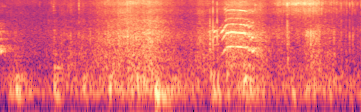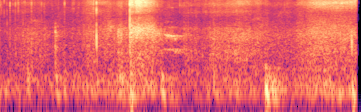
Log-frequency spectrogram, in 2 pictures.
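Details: Female domestic cat, seven years old, giving a single brief, tonal, nasal whine, a 'kyuun' cry, amid low rustling and faint household noise.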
